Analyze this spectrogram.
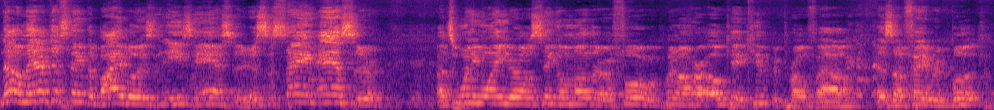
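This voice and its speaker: With audible room echo and noticeable background noise, a man speaks at a high pitch with lively intonation. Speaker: stand-up comedian. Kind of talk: stand-up. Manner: slow.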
